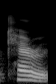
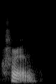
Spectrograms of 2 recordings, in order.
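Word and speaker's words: Crewe: difference in the name Madame Pascal pronounced it as if it were Karu instead of crew but that might be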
